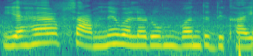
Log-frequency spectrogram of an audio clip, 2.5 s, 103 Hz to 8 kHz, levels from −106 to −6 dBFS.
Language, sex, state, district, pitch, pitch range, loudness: Hindi, female, Haryana, Rohtak, 235 Hz, 235-270 Hz, -14 LUFS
